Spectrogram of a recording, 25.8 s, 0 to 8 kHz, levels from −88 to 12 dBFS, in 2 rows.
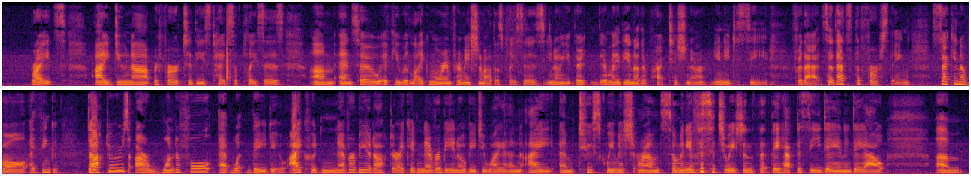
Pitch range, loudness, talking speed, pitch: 160-180 Hz, -17 LUFS, 200 wpm, 170 Hz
